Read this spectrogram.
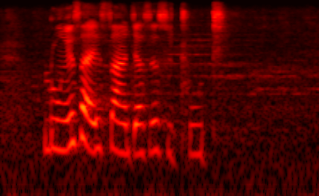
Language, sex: Xhosa, female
